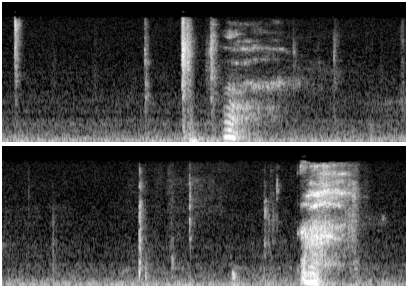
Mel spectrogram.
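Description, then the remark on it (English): A door being opened: scattered sharp clicks and taps from the latch and handle, with two louder scraping, creaky bursts, one early and one near the end, over quiet surroundings. “I'm opening the door.”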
